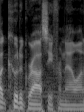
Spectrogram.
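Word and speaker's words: grâce: Pronounced Gras? Someone got mad at me and said it's Gras. I'm gonna call it coup de grace from now on.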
